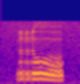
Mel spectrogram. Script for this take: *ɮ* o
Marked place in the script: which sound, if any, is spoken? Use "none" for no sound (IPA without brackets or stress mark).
r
